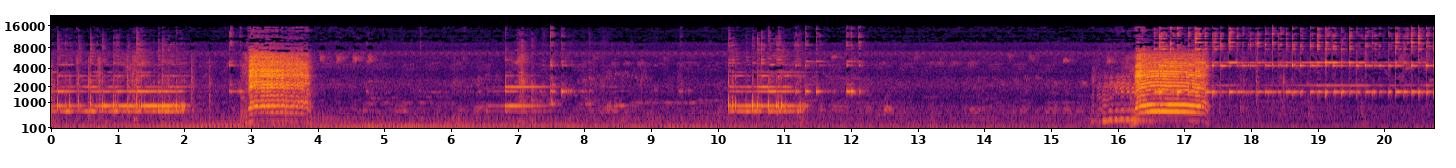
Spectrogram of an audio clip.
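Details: Farm goat bleating: two loud, wavering harmonic bleats about thirteen seconds apart, each near a second long, with fainter tonal sounds and music-like tones between them.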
